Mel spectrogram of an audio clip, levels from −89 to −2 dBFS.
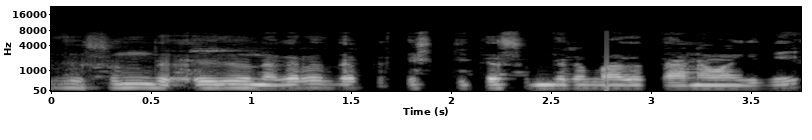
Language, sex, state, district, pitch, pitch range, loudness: Kannada, male, Karnataka, Bijapur, 125 Hz, 120-130 Hz, -32 LUFS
